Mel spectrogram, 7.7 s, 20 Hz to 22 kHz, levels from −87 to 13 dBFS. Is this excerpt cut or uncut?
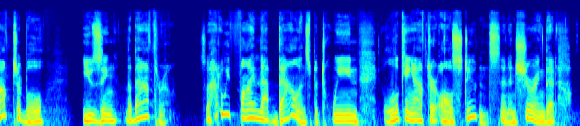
uncut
